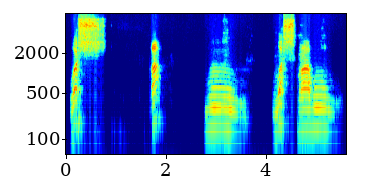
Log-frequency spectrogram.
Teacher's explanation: Hamza al wasli in the middle silent. The beginning you can pronounce.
